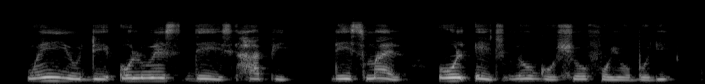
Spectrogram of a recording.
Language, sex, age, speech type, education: Nigerian Pidgin, male, 30-45, spontaneous, tertiary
